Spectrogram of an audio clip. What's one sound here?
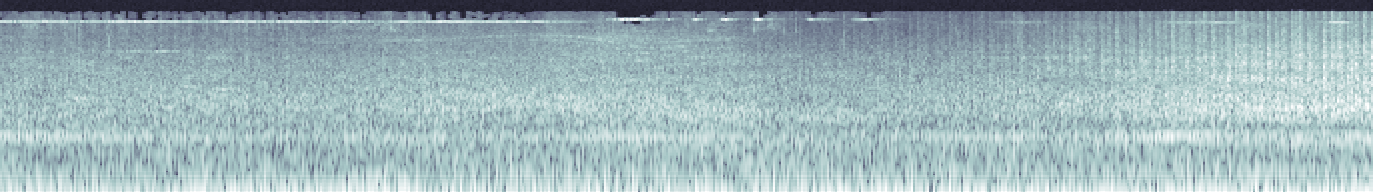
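Footsteps tap on a paved sidewalk outdoors.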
